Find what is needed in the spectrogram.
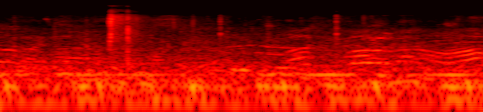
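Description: Footballers' voices calling out across an outdoor pitch during play, with one sharp kick of the ball about half a second in.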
